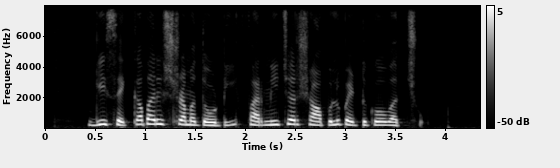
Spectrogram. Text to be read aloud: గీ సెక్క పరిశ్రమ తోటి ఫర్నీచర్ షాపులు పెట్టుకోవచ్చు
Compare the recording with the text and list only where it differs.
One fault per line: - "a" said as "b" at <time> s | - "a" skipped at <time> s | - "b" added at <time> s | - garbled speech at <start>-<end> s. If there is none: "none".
none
